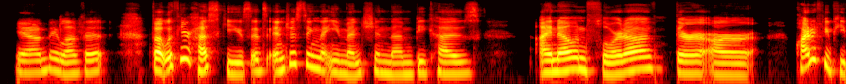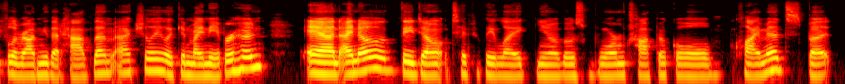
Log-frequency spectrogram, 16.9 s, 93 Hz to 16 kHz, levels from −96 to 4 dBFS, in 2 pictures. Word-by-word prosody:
Yeah, 195 0 -1
they 225 0 -4
love 185 0 -3
it. 200 +1 -1 0.4
But - - +9
with - - +2
your 440 -1 +4
huskies, 185 - 0
it's 210 - -3
interesting 285 - 0
that 215 - -1
you 195 -2 -3
mentioned 180 +2 -4
them, 170 +1 -4
because 185 0 -3 0.6
I 195 +1 +7
know 210 +3 +8
in 235 -1 +1
Florida, 220 +4 +3 0.2
there 185 -2 +4
are 165 -1 0 0.4
quite - - +7
a 430 - +2
few 310 - -2
people 185 -4 -5
around 160 -1 -1
me 170 0 -3
that 160 - -4
have 150 0 -5
them, 185 0 -3
actually, 205 +2 -4
like, 175 -1 -4
in 175 - -3
my 155 -1 -1
neighborhood, 200 - -1 0.4
and 180 -2 +6
I 180 - +5
know 225 +2 +2
they 180 -2 +1
don't 165 -1 -2
typically, 175 -2 -7
like, 155 -1 -6
you 160 -1 -6
know, 155 0 -4
those 160 -1 -8
warm 160 0 -4
tropical 155 -1 -6 0.2
climates, 205 +8 -3
but 160 -1 -3
180 Hz, 175 wpm, -23 LUFS, 165-210 Hz, 0.6 s, But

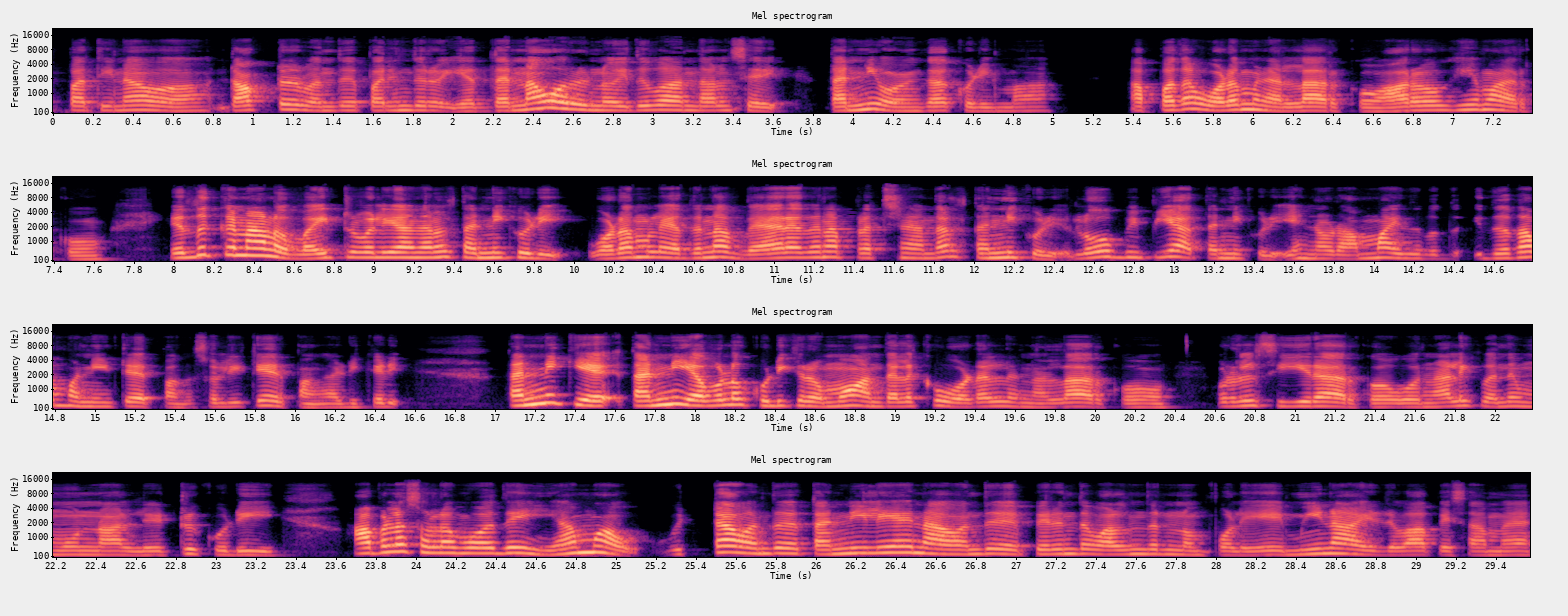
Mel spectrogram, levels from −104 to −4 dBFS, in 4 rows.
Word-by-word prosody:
பார்த்தீங்கன்னா, 195 +2 -2 0.5
டாக்டர் 210 +3 +2
வந்து 185 +1 -8
பரிந்துரை 195 0 -5
எதனா 185 +8 0
1 260 -5 +3
நோய் 195 -1 -2
இதுவா 210 +2 0
இருந்தாலும் 200 0 -5
சரி, 175 -2 -5 0.3
"தண்ணி 215 +7 +1
ஒழுங்கா 180 +1 -3
குடிமா. 170 0 -9 0.5
அப்ப 185 +3 0
தான் 260 -4 +2
உடம்பு 225 +4 +2
நல்லாருக்கும். 175 -2 -1
ஆரோக்கியமா 210 +4 -1
இருக்கும்." 160 -1 -10 0.4
எதுக்குனாலும், 335 - +6
வயிற்று 220 +5 +1
வலியா 240 0 +5
இருந்தாலும், 240 +1 +1
தண்ணி 225 +1 0
குடி. 205 -5 0 0.3
உடம்பில 235 +3 +2
எதனா 220 +4 +1 0.2
வேற 205 +3 +5
எதனா 250 +1 0
பிரச்சனையா 215 0 -4
இருந்தாலும் 255 +4 -4
தண்ணி 230 +2 -1
குடி. - - -6
Low 240 - +1
BB. 245 +1 -8
யா 260 - +5
தண்ணி 200 0 -6
குடி. - - -10
என்னோட 185 -2 -6
அம்மா 235 +3 0
இதுவுக்கு 180 -2 -15
இதுதான் 230 +5 +1
பண்ணீட்டே 195 -1 -3
இருப்பாங்க. 165 -5 -9
சொல்லீட்டே 185 +6 -2
இருப்பாங்க 160 -6 -8
அடிக்கடி. 160 +3 -8 0.6
"தண்ணிக்கு 290 -2 +6 0.2
தண்ணி 265 +7 +6
எவ்வளவு 270 +4 +1
குடிக்கிறோமோ, 220 -1 +1
அந்த 200 -2 -3
அளவுக்கு 200 +3 -4
உடல் 195 +3 -3 0.2
நல்லா 180 +3 0
இருக்கும். 165 -1 -8 0.3
உடல் 225 +4 -4
சீரா 205 0 +1
இருக்கும். 170 0 -5
ஒரு 170 - -5
நாளைக்கு 210 +2 -3
வந்து 205 +2 -7
3 185 0 -6
4 175 -1 -2
லிட்டர் 190 +6 -7
குடி." 175 -1 -5 0.5
அப்படிலாம் 300 +6 +4
சொல்லும்போது, 255 -2 +2 0.3
"ஏம்மா, 285 +3 +5 0.3
விட்டா 205 +8 +3
வந்து 240 +1 -1 0.2
தண்ணிலயே 255 +6 +1
நான் 215 -2 +4
வந்து 210 +3 -4 0.2
பிறந்து 215 +2 -3
வளர்ந்துடணும் 195 -2 -4
போலயே! 170 0 -6
மீனா 230 +3 +1
ஆயிறவா 180 -2 -3
பேசாம?" 170 -1 -9
205 Hz, 160 wpm, -23 LUFS, 185-235 Hz, 0.6 s, எதுக்குனாலும்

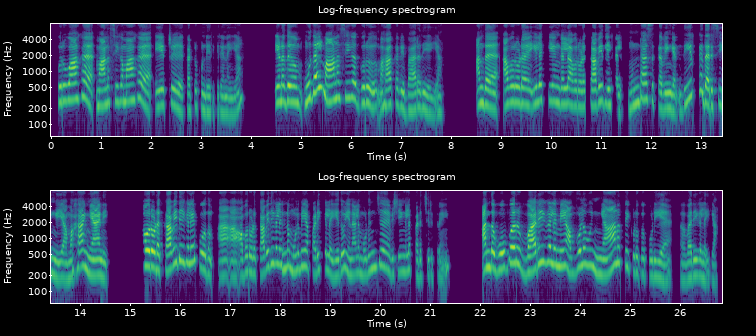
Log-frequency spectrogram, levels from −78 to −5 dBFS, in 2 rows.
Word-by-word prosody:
குருவாக 290 +4 +3 0.4
மானசீகமாக 265 +5 0 0.5
ஏற்று 230 +2 -2 0.2
கற்றுக்கொண்டு 185 -1 -7
இருக்கிறேன், 165 0 -10
ஐயா. 160 +6 -8 0.8
எனது 270 0 +4 0.3
முதல் 395 - +6
மானசீக 310 +3 +2 0.2
குரு 255 -1 +1 0.2
மகாகவி 225 -1 -1
பாரதி 195 +2 -2
ஐயா. 155 +3 -9 0.8
அந்த 240 -1 +1 0.4
அவரோட 255 0 0 0.3
இலக்கியங்கள், 270 -3 -2
அவரோட 215 -1 -3 0.2
கவிதைகள் 230 -6 0 0.2
முண்டாசு 290 +6 -1
கவிஞன், 195 -2 -1
தீர்க்கதரிசிங்க 240 - -1
ஐயா 175 -2 0
மகா 275 +7 +2 0.2
ஞானி 195 -3 +4 0.8
அவரோட 290 -3 +8 0.2
கவிதைகளே 345 +6 +3
போதும். 240 -6 -2 0.2
அ - - +1 0.2
அ - - 0
அவரோட 225 +1 -3
கவிதைகள் 320 +9 -1
இன்னும் 275 +1 -3
முழுமையா 275 +4 -2
படிக்கல. 245 +2 -4 0.2
ஏதோ 250 - -3
என்னால 205 +1 -3
முடிஞ்ச 270 +8 -6 0.3
விஷயங்களை 230 +3 -7
படிச்சுருக்கிறேன். 190 +6 -11 0.8
அந்த 280 +1 +4 0.2
ஒவ்வொரு 340 +5 +5 0.2
வரிகளுமே 320 +4 +4
அவ்வளவு 295 +8 -2 0.3
ஞானத்தை 310 +8 +1
கொடுக்கக்கூடிய 195 -4 -6 0.5
வரிகள் 195 +1 -3
ஐயா. - - -12
250 Hz, 105 wpm, -22 LUFS, 205-285 Hz, 0.8 s, அவரோட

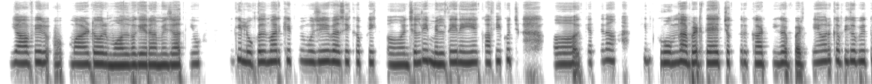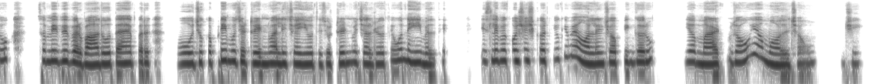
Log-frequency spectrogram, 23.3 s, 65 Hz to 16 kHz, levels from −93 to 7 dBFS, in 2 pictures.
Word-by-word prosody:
या 260 0 +1
फिर 270 +1 +1
उ 120 - -7 0.2
मार्ट 245 0 0
और 245 -1 +3
मॉल 230 0 +4
वगैरह 235 0 +2
में 230 +1 +3
जाती 235 +1 -1
हूँ 250 0 -6
क्योंकि 290 +3 -9
लोकल 275 +1 +1
मार्केट 290 +1 0
में 295 - -8
मुझे 285 +1 +1
वैसे 280 -1 +1
कपड़े 270 0 -6 0.2
अ, 235 0 -1
जल्दी 265 +6 0
मिलते 265 0 +2
नहीं 265 -1 +2
हैं 275 0 -1
काफ़ी 270 +2 -3
कुछ 315 +1 -7
अ, - - -9 0.4
कहते 265 +3 -3
हैं - - -10
ना, 300 - -2 0.4
कि 305 - -10 0.2
घूमना 265 +2 +3
पड़ता 265 0 +2
है, 265 0 +4
चक्कर 270 +1 -6
काटने 255 +1 -1
पड़ते 135 - -3
हैं, 275 - -2
और 290 +1 0
कभी-कभी 290 0 0
तो 315 +4 -5 0.4
समय 295 0 +2
भी 295 +1 +2
बर्बाद 240 -4 +4
होता 245 0 +2
है। 260 0 +3
पर 265 - -1 0.4
वो 250 +1 +1
जो 265 +2 -2
कपड़े 305 +4 +1
मुझे 290 -1 +1
ट्रेंड 255 -1 +2
वाले 250 -1 +3
चाहिए 245 0 +1
होते 245 -1 -1
जो 245 - -2
ट्रेंड 255 +1 0
में 270 - -2
चल 250 -1 -1
रहे 245 +1 -2
होते 245 +5 -4
हैं, - - -2
वो - - +1
नहीं 275 -4 +3
मिलते। 240 -1 -2 0.5
इसलिए 300 +1 -1
मैं 300 0 +1
कोशिश 300 0 -1
करती 305 +1 -4
हूँ, 330 - -9
कि 390 - -11
मैं 395 0 -3
ऑनलाइन 255 -5 +4
शॉपिंग 270 0 -2
करूँ 280 +2 +2 0.4
या 280 0 -1
मार्ट 240 0 +4 0.2
जाऊँ 270 +3 +1
या 390 - 0
मॉल 235 -6 +3
जाऊँ। 250 +3 -6 0.4
जी। 250 0 -11
265 Hz, 205 wpm, -23 LUFS, 245-285 Hz, 0.5 s, मॉल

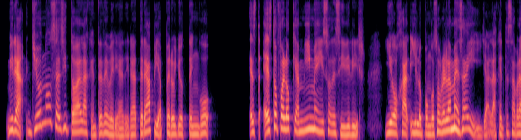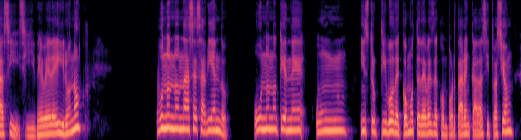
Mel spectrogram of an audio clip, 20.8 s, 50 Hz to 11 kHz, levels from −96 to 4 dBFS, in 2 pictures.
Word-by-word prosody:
Mira, 220 0 +4
yo 245 - -2
no 375 +3 -5
sé 280 -8 -1
si 270 +2 -3
toda 205 -3 +1
la 190 -2 -1
gente 145 +1 -4
debería 145 -7 -1
de - - -7
ir 145 - -4
a 150 0 -3
terapia, 175 -1 0
pero 155 -2 0
yo 155 0 -1
tengo 155 +2 -2 0.7
esta 180 +2 -2
esto 215 +9 +4
fue 250 -1 +5
lo 240 0 +3
que 225 - -2
a 185 - 0
mí 220 +5 +2
me 240 -3 +3
hizo 195 0 -3
decidir 145 -4 -1
ir, 145 -1 0 0.5
y 180 +3 +3
oja 170 -1 +2
y 175 0 0
lo 160 -3 +2
pongo 155 0 +1
sobre 195 +3 +2
la 220 +2 +6
mesa, 240 -1 +5
y 165 - -5
ya - - -5
la - - -5
gente 155 +2 -7
sabrá 165 -1 0
si 155 -6 -7
si 125 -1 -9
debe 150 +4 +2
de 165 0 +3
ir 165 -2 +2
o 180 - -1
no. 260 +5 +3 1.5
Uno 255 +5 +4
no 250 0 +3
nace 240 0 +1
sabiendo. 215 -5 -1 0.5
Uno 235 +1 +1
no 240 -2 0
tiene 225 -1 0
un 215 +1 -1 0.2
instructivo 195 -1 -1
de 175 -2 0
cómo 185 +4 +1
te 170 - -2
debes 170 +2 +1
de 165 -2 -2
comportar 150 +1 -4
en 160 -1 -2
cada - - -3
situación. 165 +6 -3
190 Hz, 185 wpm, -21 LUFS, 160-225 Hz, 1.5 s, la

